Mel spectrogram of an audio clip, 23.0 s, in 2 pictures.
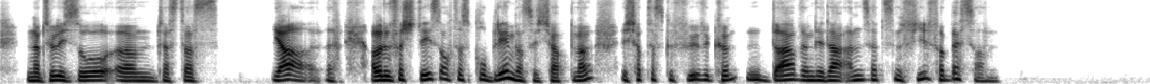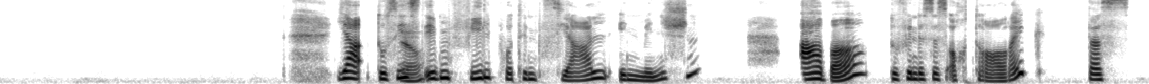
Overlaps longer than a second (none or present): none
